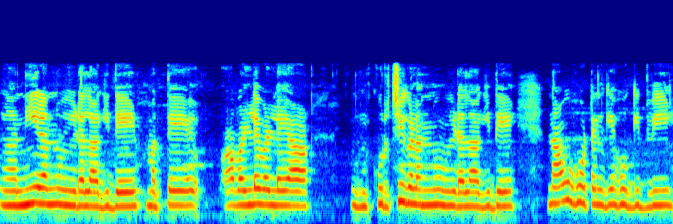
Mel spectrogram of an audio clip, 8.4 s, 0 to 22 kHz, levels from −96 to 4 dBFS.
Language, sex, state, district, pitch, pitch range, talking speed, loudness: Kannada, female, Karnataka, Belgaum, 240 Hz, 230-255 Hz, 80 wpm, -14 LUFS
